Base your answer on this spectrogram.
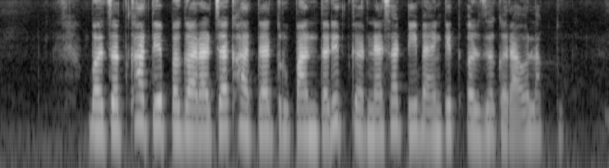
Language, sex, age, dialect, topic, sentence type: Marathi, female, 18-24, Northern Konkan, banking, statement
